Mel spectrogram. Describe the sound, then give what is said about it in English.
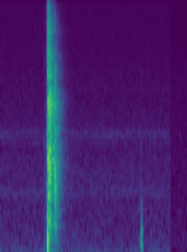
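A single sharp hand clap made to synchronise audio recordings, loud and crisp with a quick decay, followed by a brief faint low knock about a second later, otherwise silence. “Google Meet now filters out the sound of the clap, so I can no longer hear how we are in fact synchronised or not.”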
